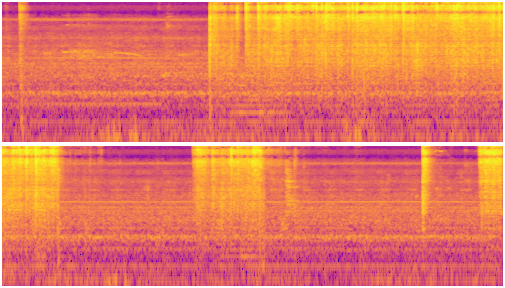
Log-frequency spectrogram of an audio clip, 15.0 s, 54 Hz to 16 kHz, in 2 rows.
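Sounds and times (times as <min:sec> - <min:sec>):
steady hum: 0:00.0 - 0:15.0
arc welding crackling: 0:03.1 - 0:08.8, 0:10.4 - 0:12.0, 0:13.8 - 0:15.0.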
